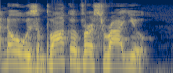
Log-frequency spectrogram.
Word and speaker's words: Ryu: it was a Blanca rayu Ryu rayu whatever I like to say Ryu but I say I'm so used to saying rayu but I'm not here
